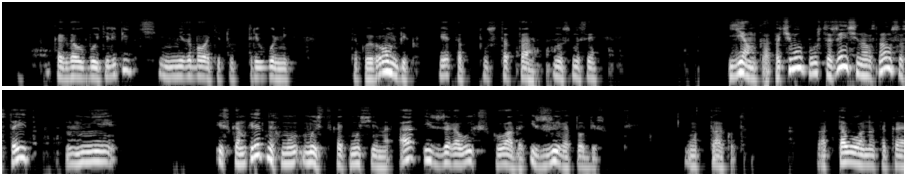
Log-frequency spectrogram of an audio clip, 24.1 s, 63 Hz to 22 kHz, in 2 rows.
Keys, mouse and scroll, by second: 0.4 shift+middle click, 5.9-6.7 scroll down 4, 6.8 middle click, 9.0 middle click, 10.4-11.7 scroll up 1, 11.7 middle click, 11.7 scroll up 1, 11.9-13.6 scroll down 3, 12.3-13.6 scroll up 1, 13.6 middle click, 14.5 shift+middle click, 15.2 middle click, 22.0 click, 22.7-23.3 scroll up 2, 23.3-24.0 scroll up 1.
